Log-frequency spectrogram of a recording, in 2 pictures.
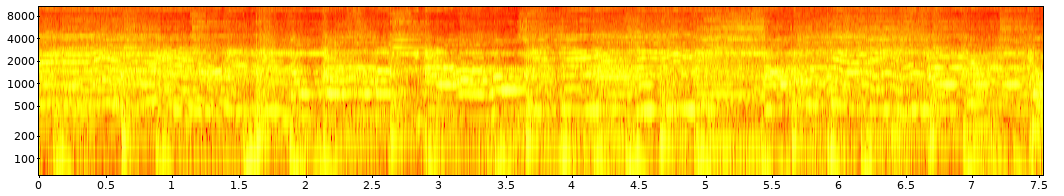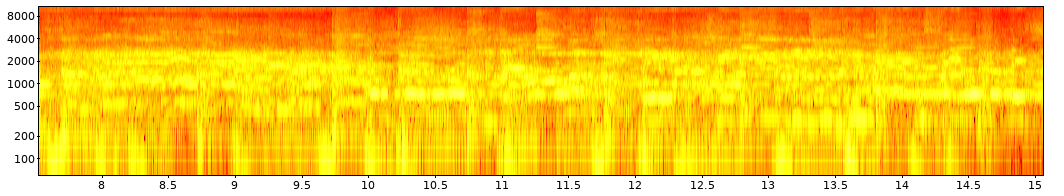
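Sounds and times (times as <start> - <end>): guitar melody: 0.0 - 14.5
live rock band playing: 0.0 - 15.0.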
